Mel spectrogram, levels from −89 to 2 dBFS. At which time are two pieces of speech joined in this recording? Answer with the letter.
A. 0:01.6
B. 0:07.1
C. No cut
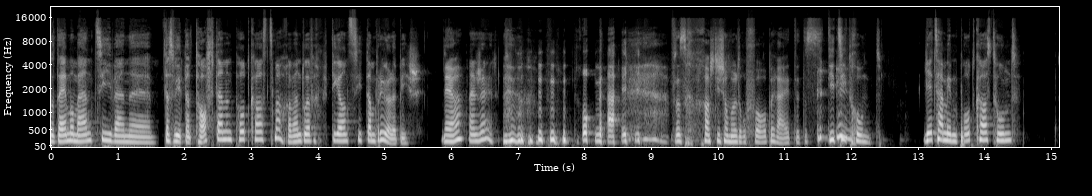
A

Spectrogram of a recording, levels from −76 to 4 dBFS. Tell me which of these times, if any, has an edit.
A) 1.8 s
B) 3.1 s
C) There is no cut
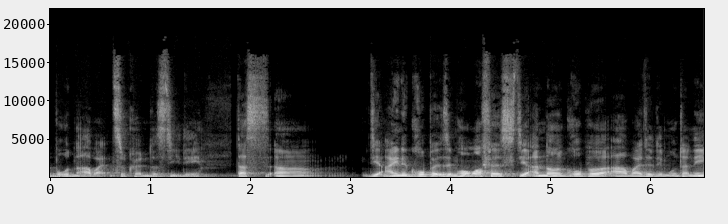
A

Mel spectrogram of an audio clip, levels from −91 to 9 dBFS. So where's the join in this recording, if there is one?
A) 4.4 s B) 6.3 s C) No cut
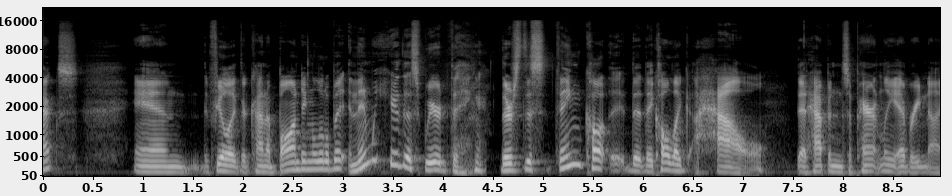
A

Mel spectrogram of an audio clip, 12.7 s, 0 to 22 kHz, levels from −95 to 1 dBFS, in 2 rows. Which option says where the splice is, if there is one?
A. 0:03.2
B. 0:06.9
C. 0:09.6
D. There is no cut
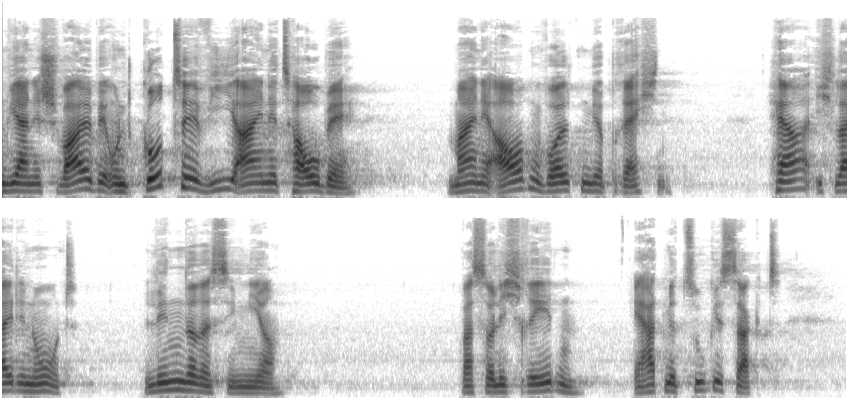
D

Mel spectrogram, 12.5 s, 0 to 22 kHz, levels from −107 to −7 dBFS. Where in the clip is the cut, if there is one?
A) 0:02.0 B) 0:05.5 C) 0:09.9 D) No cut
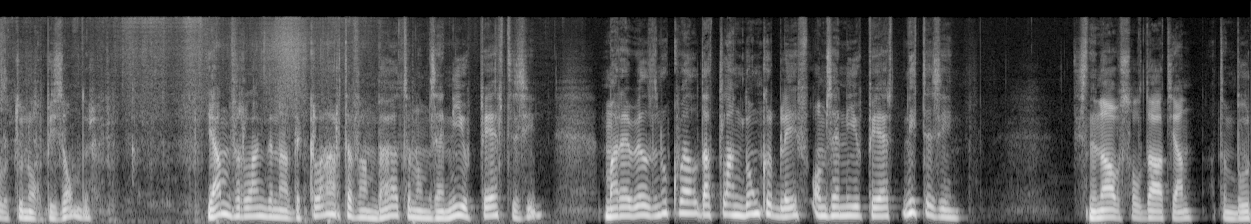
A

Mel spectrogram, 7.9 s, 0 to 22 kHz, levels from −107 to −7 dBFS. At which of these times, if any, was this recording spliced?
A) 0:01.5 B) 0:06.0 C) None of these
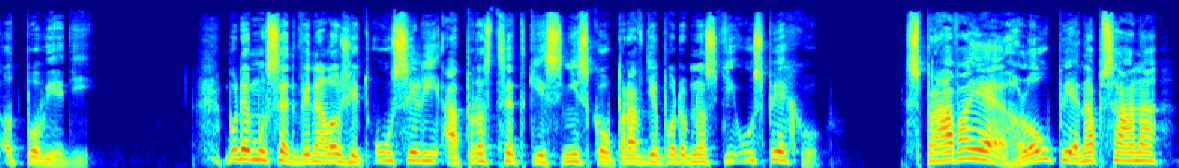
B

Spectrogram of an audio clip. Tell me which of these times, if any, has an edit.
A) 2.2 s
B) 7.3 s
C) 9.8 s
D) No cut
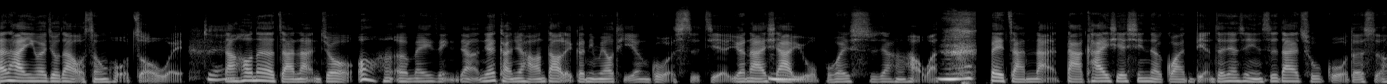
C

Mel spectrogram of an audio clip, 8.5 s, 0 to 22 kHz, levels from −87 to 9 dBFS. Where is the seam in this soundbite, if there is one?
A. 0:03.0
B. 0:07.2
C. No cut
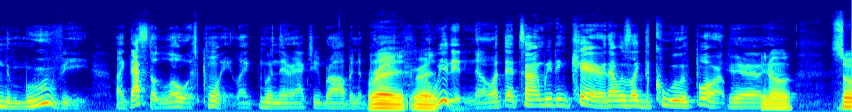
B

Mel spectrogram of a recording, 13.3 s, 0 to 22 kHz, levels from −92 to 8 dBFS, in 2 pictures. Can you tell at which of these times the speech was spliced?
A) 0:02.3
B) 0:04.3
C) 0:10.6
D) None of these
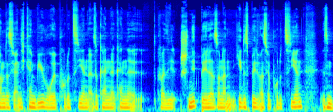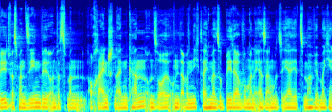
C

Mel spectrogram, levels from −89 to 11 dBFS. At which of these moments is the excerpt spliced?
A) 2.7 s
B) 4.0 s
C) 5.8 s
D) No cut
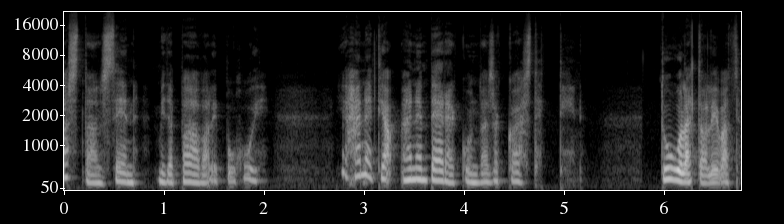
C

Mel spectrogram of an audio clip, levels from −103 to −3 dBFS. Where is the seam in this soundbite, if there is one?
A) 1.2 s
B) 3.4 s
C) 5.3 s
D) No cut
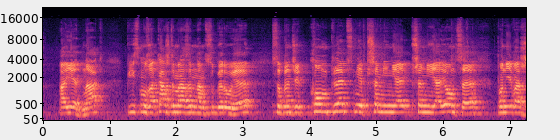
B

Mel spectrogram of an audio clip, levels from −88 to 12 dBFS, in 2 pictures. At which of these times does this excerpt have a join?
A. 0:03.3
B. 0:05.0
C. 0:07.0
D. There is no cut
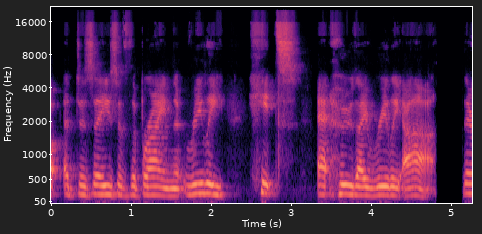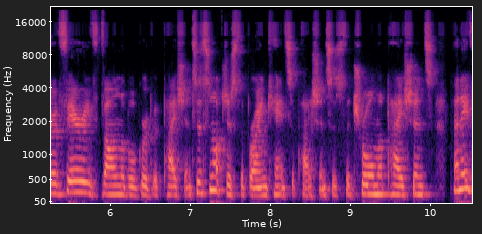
D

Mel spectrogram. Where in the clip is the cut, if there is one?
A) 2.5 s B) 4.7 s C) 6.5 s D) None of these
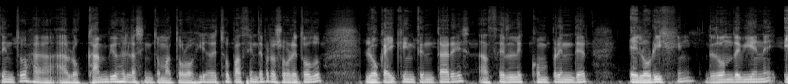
D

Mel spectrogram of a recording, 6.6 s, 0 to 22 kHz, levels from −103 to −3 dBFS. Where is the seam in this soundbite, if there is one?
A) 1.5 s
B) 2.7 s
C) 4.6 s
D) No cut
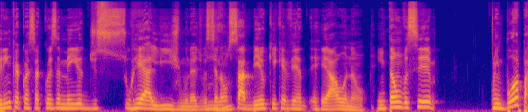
C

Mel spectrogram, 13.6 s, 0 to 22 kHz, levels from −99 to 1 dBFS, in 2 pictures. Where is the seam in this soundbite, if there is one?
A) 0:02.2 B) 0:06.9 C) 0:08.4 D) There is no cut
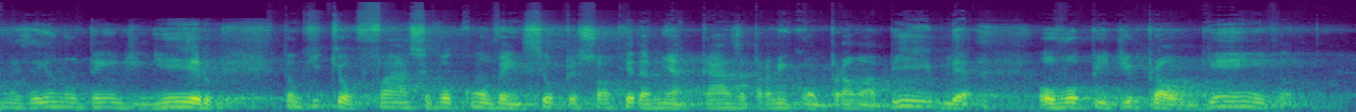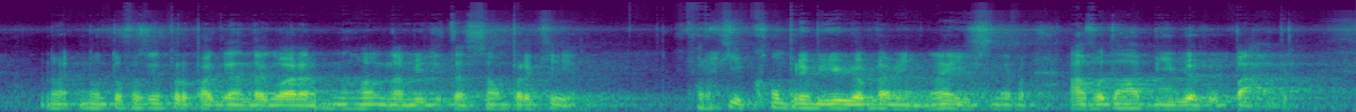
C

